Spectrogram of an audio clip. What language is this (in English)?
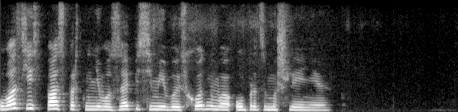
Russian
